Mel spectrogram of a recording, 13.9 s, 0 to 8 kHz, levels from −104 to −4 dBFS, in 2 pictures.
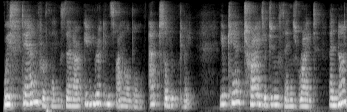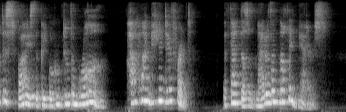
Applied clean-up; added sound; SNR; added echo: neural mask model DeepFilterNet 3.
